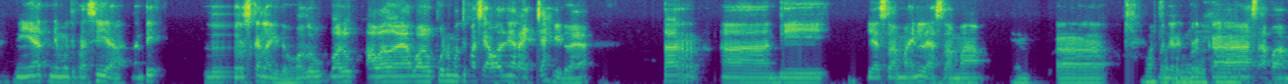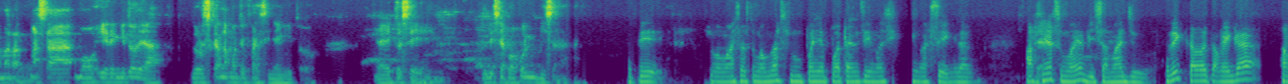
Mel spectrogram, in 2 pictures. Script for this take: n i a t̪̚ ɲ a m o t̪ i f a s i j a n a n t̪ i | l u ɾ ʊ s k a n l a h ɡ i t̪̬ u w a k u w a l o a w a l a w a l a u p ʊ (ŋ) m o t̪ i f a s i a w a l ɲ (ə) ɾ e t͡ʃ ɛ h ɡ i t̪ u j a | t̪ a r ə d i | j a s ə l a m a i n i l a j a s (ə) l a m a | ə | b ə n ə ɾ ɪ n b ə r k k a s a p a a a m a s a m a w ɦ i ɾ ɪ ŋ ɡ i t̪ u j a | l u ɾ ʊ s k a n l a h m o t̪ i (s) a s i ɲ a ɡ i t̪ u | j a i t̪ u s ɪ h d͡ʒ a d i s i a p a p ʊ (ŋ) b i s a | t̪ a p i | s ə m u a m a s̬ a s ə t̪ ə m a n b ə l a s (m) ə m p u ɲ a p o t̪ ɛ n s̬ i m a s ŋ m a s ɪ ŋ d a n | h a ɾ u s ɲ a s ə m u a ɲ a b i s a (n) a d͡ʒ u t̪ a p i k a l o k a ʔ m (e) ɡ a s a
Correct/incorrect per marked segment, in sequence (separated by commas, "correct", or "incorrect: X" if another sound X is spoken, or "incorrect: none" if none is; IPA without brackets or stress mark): incorrect: n, incorrect: a, correct, incorrect: f, incorrect: n, correct, incorrect: m, correct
